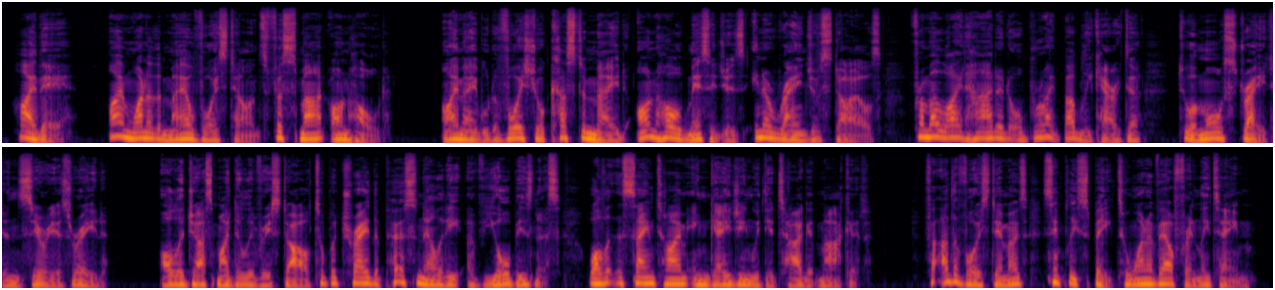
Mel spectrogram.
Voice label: Male; Voice Over artists; Smart On Hold Messages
